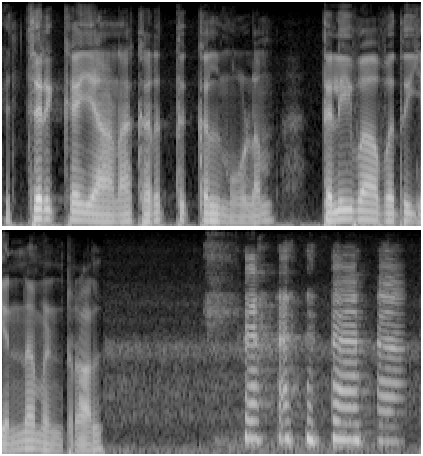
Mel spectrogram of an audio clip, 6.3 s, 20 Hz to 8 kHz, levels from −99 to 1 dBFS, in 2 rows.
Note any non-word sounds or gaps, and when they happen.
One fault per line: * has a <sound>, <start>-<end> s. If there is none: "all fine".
* has a laugh, 4.6-6.2 s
